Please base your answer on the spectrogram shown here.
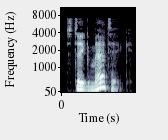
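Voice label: "stigmatic", British English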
